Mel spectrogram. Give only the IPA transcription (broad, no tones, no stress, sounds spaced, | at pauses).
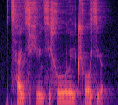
t͡sʰ æ lʲ sʲ ɛ ç iː lʲ sʲ ɛ x uː l iː t͡ʃʰ oː sʲ ʌ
